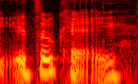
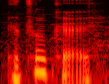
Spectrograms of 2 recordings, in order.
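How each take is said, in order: First: Higher, coaxing it's okay to a buddy; higher, tender reassurance to a weak companion; reassuring. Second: Higher and softer it's okay, almost hushed; higher, hushed it's okay for a weak companion; soft reassuring. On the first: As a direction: soothe the little guy, lifted pitch. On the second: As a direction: whisper comfort to the little guy. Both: Pretend. Comforting weak game character.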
